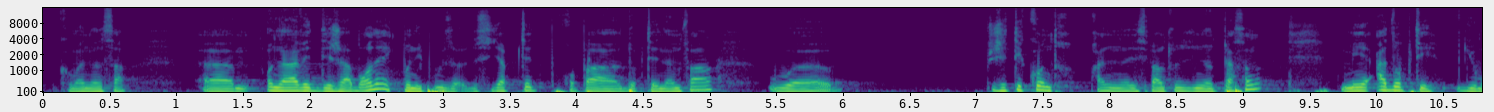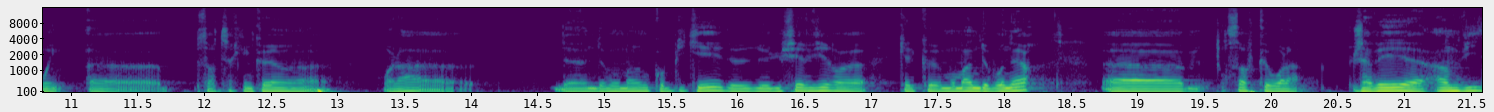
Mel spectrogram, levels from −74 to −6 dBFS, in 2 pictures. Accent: French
